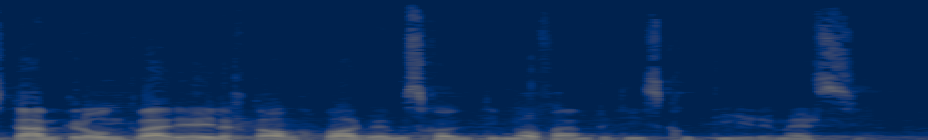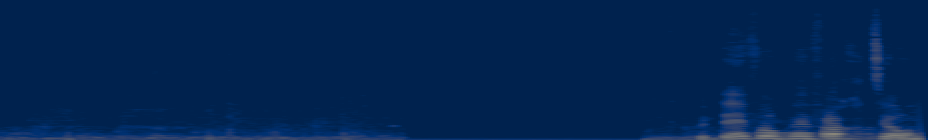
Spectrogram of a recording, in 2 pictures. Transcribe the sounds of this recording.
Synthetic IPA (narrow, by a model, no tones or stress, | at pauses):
usd̥æmɡ̥ɾʊndʋæːɾiɛɪləχd̪̥ɑŋkpɑːɾʋɛnməsχœnt̪əimnɔfæmb̥əd̥iskʰut̪iːəɾəmɛɾsi | fʏteːfoʊpeːfɾɑkt͡sjoːn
